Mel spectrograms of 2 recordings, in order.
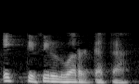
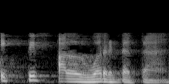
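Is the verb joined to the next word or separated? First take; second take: joined; separated. First: The verb ends in -i, linked into the next word. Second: The verb ends in a bare consonant, then a break. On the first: "untuk dibaca menyambung harus dihidupkan" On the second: "Kalau dipotong"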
